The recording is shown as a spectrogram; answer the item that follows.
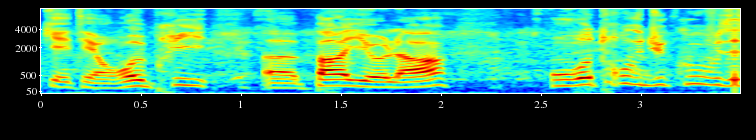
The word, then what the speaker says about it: Jolla: Jola, vous pouvez le prononcer comme vous voulez, mais normalement c'est Yola.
